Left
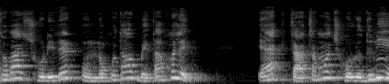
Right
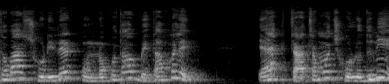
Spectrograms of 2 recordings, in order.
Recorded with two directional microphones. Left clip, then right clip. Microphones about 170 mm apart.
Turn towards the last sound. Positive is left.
turn(degrees=15)  # may be behind; listen again after turning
